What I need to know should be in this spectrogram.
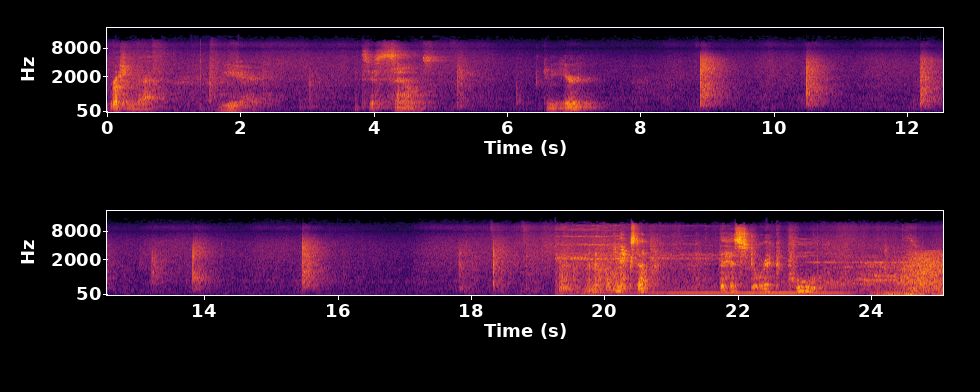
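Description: A man talks through a mask, close by, in an echoing room.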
